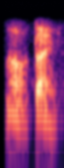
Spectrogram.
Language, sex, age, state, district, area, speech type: Manipuri, male, 18-30, Manipur, Kangpokpi, urban, conversation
